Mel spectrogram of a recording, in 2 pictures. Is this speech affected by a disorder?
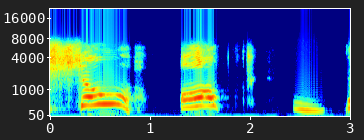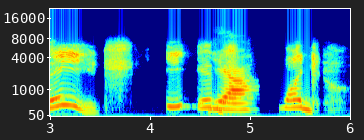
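Yes: cerebral palsy.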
